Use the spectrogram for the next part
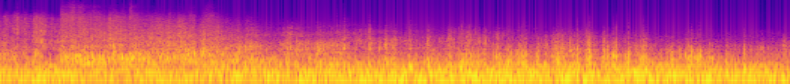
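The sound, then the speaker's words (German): A massive, sustained explosion of the primordial Big Bang, the primeval atom containing everything bursting apart, a deep rumbling blast with crackling bursts that fade slightly into a continuous low thunder. No one speaks. “In diesem Nichts von Zeit und Raum erleben wir, wie die Urmaterie explodiert, das Uratom, in dem alles enthalten ist, platzt auseinander.”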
